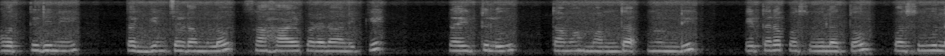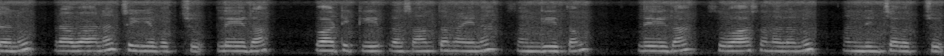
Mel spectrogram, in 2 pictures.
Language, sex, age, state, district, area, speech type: Telugu, female, 30-45, Andhra Pradesh, West Godavari, rural, spontaneous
